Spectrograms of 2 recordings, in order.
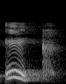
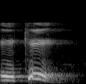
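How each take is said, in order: First: The word ends on the k sound. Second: A vowel is sounded after the k. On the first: The speaker calls it right. "We say ache" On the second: The speaker calls it wrong. "We don't say A K"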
